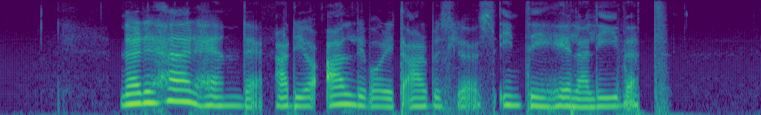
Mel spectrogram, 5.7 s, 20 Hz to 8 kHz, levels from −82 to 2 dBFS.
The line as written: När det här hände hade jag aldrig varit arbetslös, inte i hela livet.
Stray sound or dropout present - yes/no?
yes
